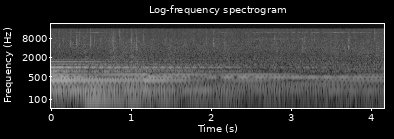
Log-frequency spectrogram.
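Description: A sustained piano chord ringing and slowly fading, with a low bass note added about half a second in.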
